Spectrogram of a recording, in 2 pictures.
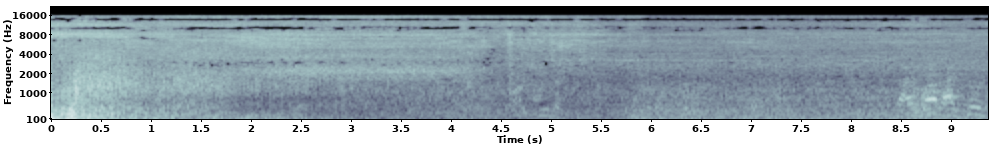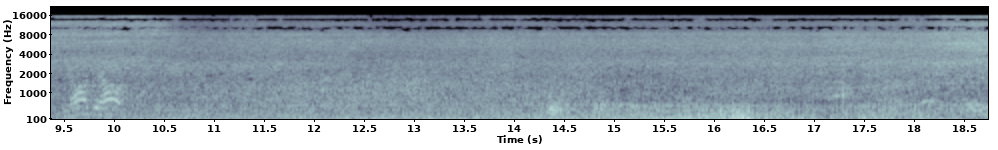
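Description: Steam cleaning a car at a maintenance shop: a continuous loud hiss of steam that runs throughout, with faint clatters and bumps beneath it.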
